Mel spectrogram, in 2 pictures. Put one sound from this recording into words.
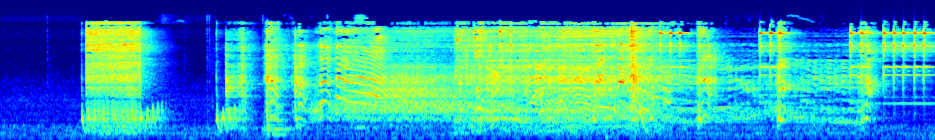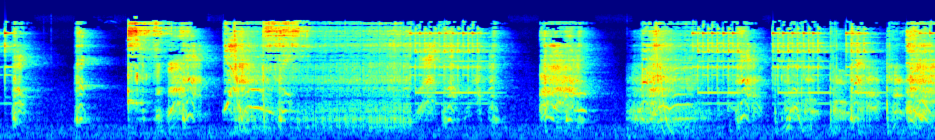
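Upbeat game music and chiming sound effects play from a small tablet speaker.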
